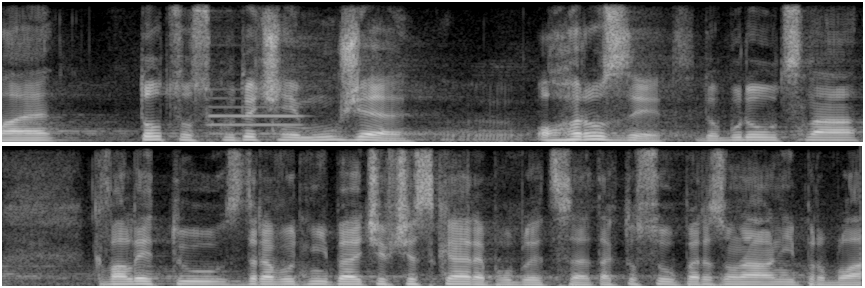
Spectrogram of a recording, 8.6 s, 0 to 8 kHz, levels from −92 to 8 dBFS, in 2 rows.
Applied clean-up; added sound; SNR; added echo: none; Wind instrument, woodwind instrument; 16 dB; none.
